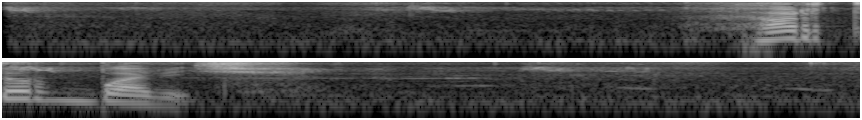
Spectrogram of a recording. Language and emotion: Russian, neutral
